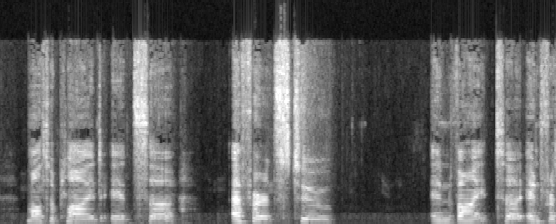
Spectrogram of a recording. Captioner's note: speaking French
